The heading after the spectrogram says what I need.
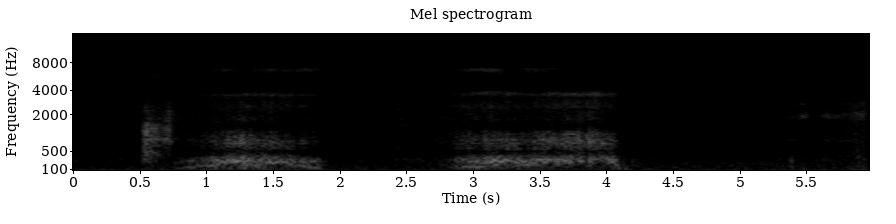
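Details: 12-year-old West Highland White Terrier asleep and dreaming in a quiet room: soft, rumbling snores on each breath, roughly two seconds apart; snoring in sleep.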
